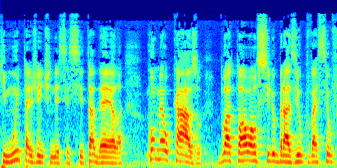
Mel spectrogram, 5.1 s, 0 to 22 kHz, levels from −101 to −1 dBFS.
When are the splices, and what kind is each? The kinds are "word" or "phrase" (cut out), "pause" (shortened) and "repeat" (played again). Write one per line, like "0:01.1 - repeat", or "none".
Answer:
none

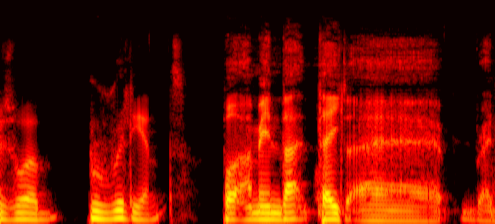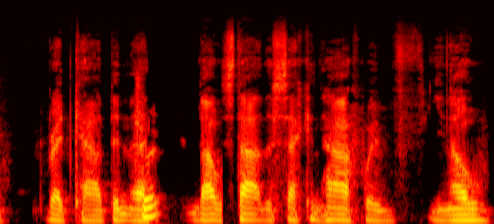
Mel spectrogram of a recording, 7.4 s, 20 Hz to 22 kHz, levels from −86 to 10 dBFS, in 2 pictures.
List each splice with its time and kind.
0:02.6 - phrase
0:03.4 - pause
0:05.4 - word

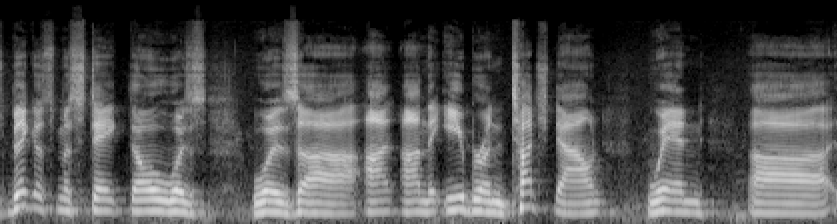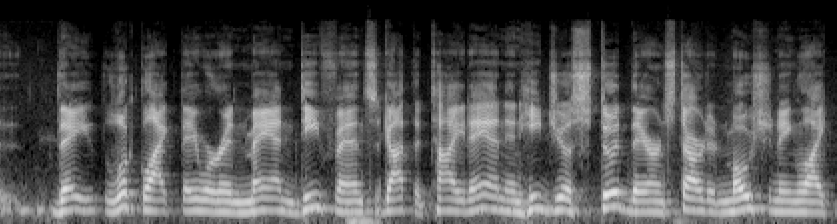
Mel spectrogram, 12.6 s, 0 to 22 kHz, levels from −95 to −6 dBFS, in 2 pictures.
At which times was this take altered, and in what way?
0:09.1 - phrase

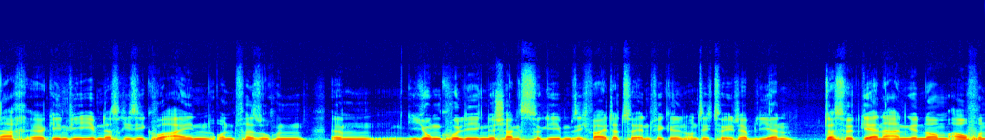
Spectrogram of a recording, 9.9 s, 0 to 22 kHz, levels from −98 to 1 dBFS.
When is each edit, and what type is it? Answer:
0:03.2 - pause

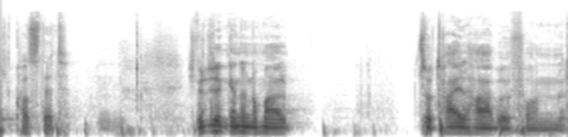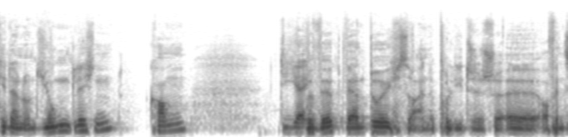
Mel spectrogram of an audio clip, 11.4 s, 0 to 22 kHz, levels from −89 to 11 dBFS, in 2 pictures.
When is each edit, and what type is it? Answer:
0:05.6 - word
0:08.7 - word
0:09.3 - word

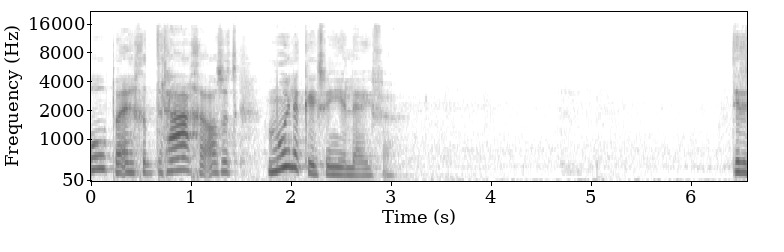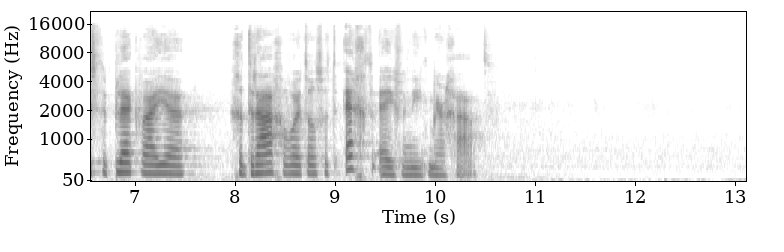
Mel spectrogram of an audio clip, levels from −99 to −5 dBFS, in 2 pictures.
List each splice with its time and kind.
none

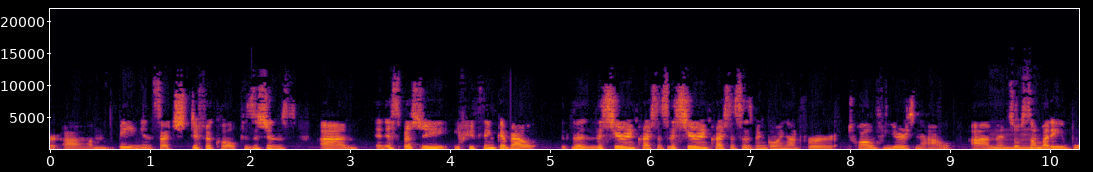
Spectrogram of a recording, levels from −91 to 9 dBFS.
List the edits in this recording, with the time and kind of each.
0:02.6 - pause
0:04.1 - word
0:05.0 - pause
0:06.2 - repeat
0:07.5 - word
0:07.9 - word
0:09.1 - pause

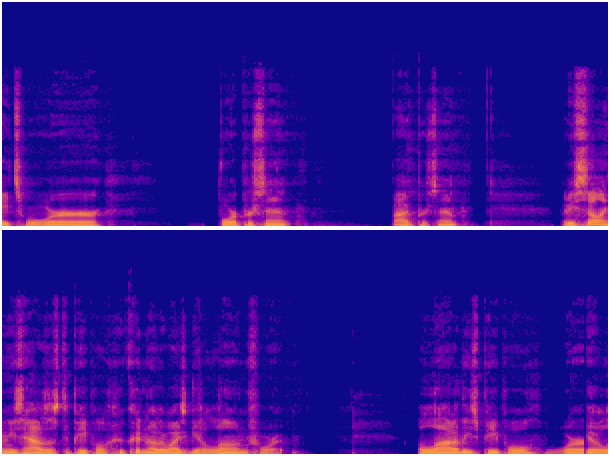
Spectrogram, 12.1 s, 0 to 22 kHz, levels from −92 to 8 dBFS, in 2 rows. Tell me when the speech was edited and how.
none

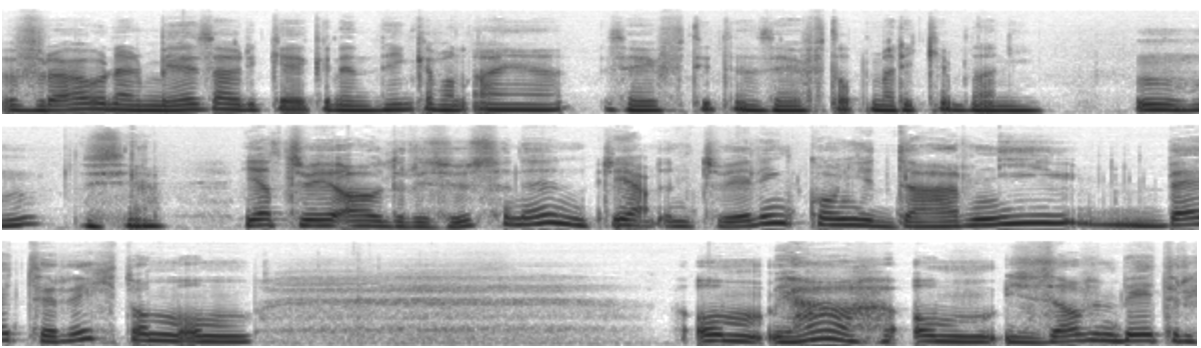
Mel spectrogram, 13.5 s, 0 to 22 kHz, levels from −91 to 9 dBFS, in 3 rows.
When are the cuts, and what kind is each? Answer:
none

